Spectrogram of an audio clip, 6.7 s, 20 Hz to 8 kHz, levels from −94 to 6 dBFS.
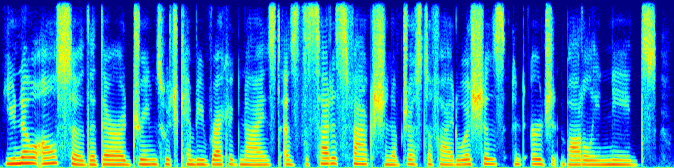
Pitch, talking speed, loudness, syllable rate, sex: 215 Hz, 185 wpm, -19 LUFS, 5.6 syllables/s, female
